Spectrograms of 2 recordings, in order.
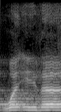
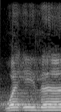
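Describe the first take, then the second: Both takes have the same delivery.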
